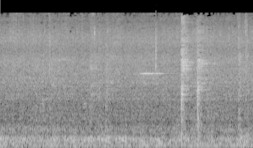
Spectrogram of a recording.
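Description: Train running along the track, heard from inside a moving carriage: a steady low rumble, with two sharp clicks a little over three and a half seconds in.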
